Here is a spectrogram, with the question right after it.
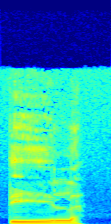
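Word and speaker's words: dilitadegi: Same thing in this word. The I with the L be silent. You can pronounce the L sound with the D-I like this. Dil-ta-de-gi. Dil-ta-de-gi.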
